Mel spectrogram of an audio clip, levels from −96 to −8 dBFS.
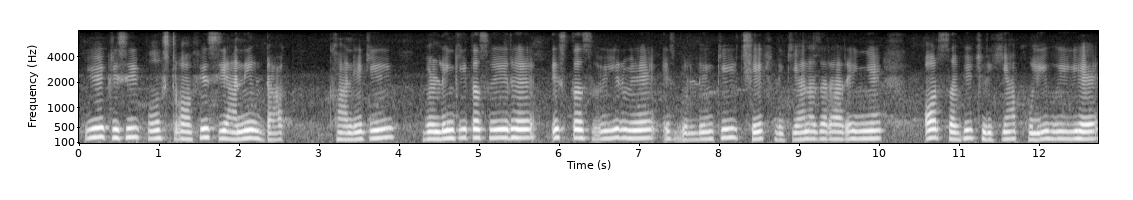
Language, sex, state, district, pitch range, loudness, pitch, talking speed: Hindi, female, Bihar, Kishanganj, 190-220 Hz, -16 LUFS, 200 Hz, 140 wpm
